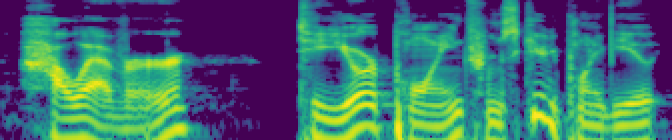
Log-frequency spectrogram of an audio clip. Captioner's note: none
